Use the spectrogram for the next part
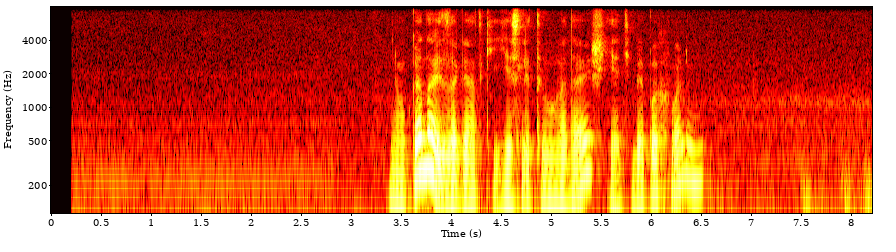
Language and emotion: Russian, positive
